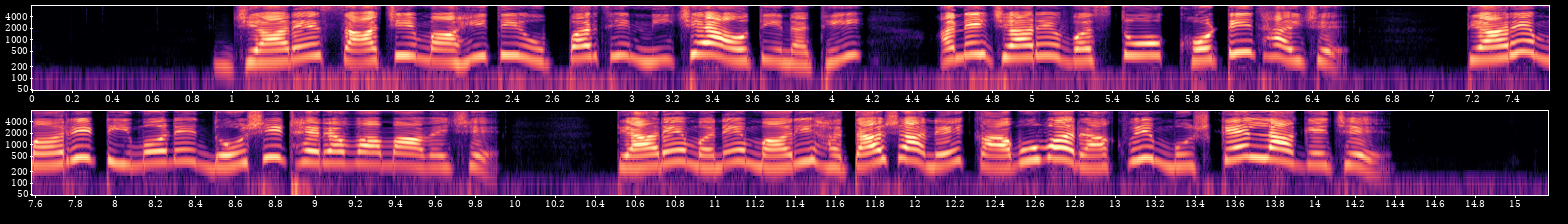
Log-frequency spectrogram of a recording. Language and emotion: Gujarati, angry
